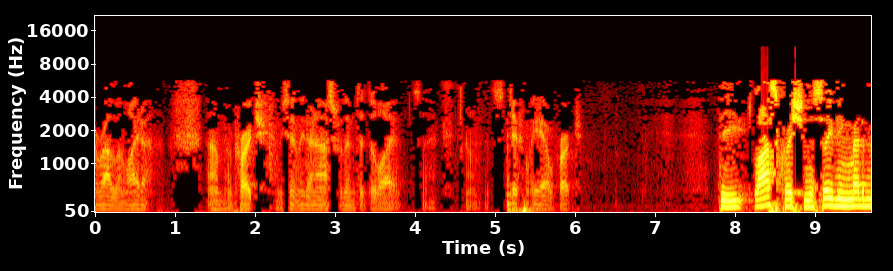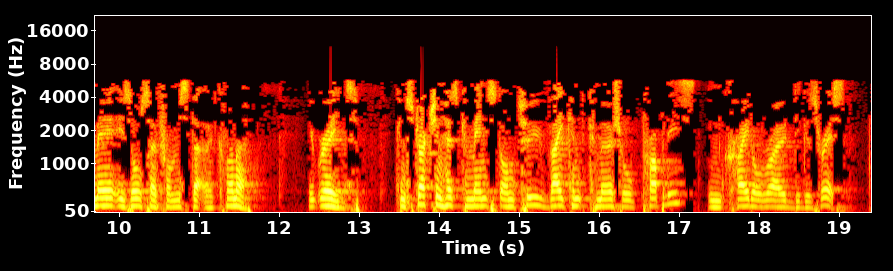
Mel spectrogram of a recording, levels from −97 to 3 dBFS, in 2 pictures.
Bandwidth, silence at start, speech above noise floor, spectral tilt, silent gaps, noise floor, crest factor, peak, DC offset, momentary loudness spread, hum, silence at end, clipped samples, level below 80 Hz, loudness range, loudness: 6 kHz; 0 s; 45 dB; -6.5 dB/octave; none; -62 dBFS; 18 dB; 0 dBFS; under 0.1%; 21 LU; none; 0.35 s; under 0.1%; -36 dBFS; 20 LU; -16 LUFS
